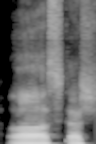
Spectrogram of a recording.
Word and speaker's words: Stache: But Stache, spelled like the last half of mustache. And that's the logo. You might have seen these signs around town. Well, it's also for stashing your goods. Stash.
